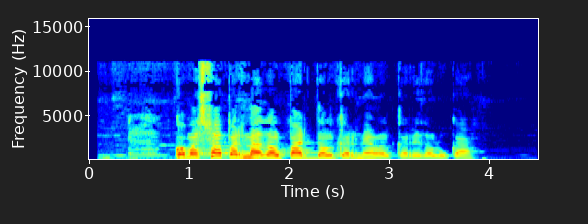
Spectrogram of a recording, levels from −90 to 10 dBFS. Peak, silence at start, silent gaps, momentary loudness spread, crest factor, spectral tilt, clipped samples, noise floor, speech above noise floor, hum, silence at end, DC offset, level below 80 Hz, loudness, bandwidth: 0 dBFS; 0.4 s; none; 15 LU; 16 dB; -2 dB/octave; under 0.1%; -70 dBFS; 55 dB; none; 0.65 s; under 0.1%; -62 dBFS; -15 LUFS; 11.5 kHz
